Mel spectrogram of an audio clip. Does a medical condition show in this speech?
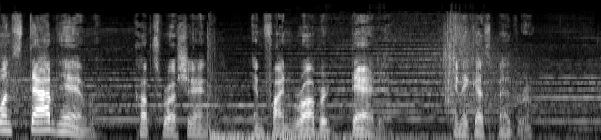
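No.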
